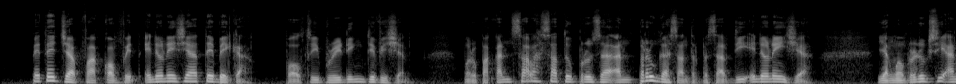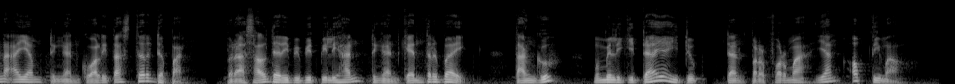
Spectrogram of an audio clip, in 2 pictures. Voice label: Formal Indo, voiceover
